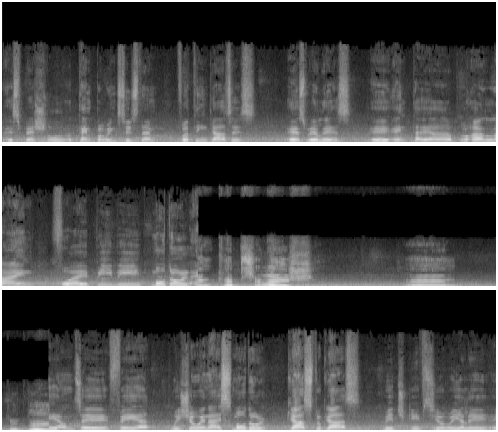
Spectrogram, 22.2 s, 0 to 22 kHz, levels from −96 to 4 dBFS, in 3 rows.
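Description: From 10.33 s to 15.52 s the sound drops to half speed and falls a full octave, 12 semitones, which is the signature of stereo read as mono. The interleaved left and right samples are being taken in sequence as one channel, so each stereo frame yields two output samples and the material is stretched to twice its length. Alongside the slowed, lowered sound, a fainter mirrored copy sits in the upper half of the spectrum.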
